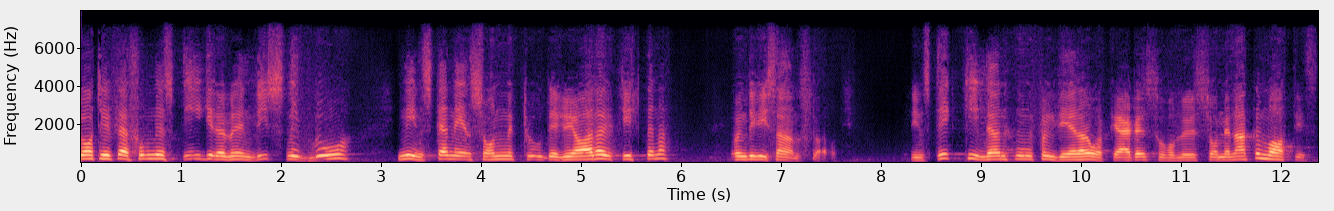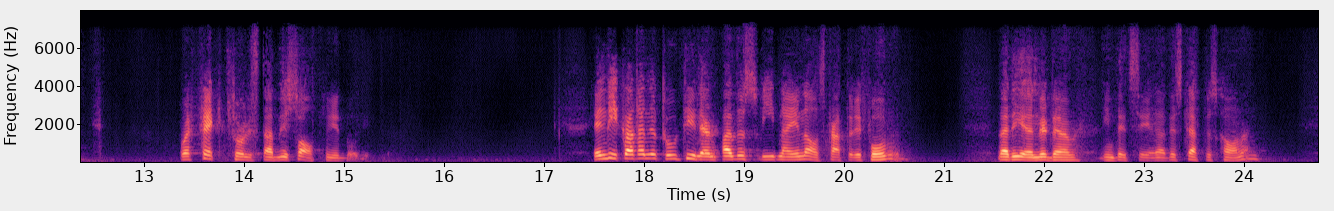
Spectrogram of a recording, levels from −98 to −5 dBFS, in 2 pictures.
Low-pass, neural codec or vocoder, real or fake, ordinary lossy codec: 7.2 kHz; codec, 16 kHz, 0.5 kbps, X-Codec, HuBERT features, trained on general audio; fake; AAC, 48 kbps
